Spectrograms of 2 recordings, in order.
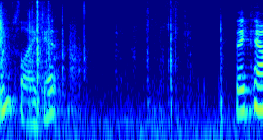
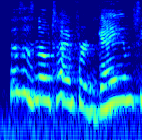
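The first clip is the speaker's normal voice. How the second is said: mock yell; 7 semitones higher than usual. A narrator's reading. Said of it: "yelled Goose".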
